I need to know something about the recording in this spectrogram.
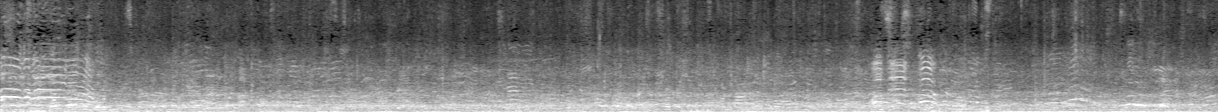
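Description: A large crowd chatters outdoors along a street.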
